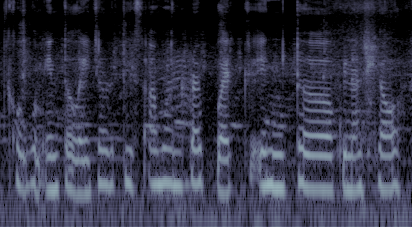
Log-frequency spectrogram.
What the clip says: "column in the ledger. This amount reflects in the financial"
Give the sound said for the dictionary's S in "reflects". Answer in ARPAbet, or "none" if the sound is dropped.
none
